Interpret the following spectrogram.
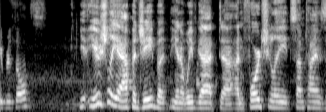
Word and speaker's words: Apogee: So, you are the CEO and founder of, is it pronounced Apogee Results? Usually Apogee, but we've got unfortunately sometimes it's Apogee, and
